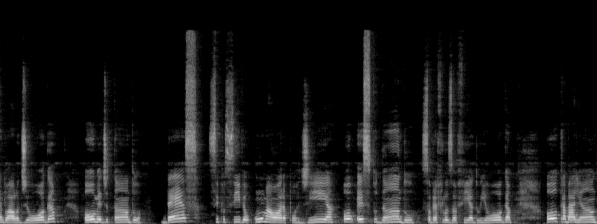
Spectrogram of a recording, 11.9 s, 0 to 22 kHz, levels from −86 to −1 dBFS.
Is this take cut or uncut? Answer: uncut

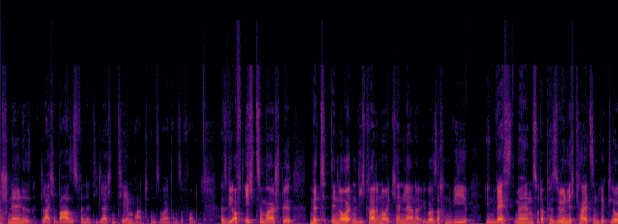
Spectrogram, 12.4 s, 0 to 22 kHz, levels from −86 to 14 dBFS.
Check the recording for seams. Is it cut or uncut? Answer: cut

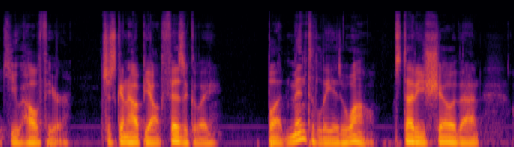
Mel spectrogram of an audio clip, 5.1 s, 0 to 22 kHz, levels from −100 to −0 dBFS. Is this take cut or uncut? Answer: cut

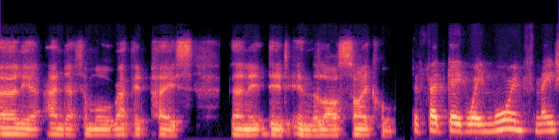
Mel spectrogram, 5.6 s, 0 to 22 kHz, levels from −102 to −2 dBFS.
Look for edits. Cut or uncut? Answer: cut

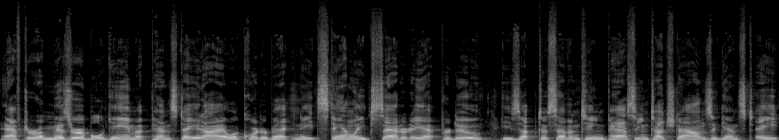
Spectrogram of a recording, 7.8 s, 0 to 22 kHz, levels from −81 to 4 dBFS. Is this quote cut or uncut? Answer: cut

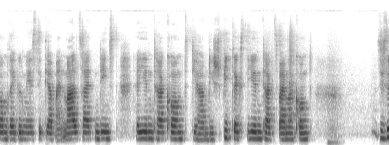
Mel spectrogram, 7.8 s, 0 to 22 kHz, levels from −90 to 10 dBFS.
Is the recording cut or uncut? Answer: uncut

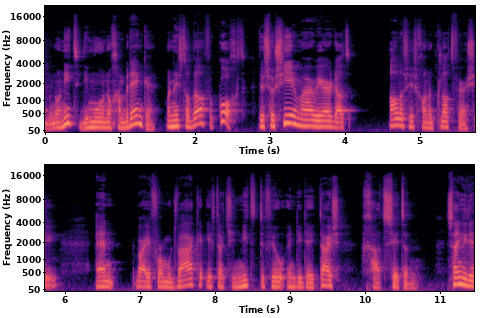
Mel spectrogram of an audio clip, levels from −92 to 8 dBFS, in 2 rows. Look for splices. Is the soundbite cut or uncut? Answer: cut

